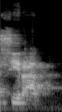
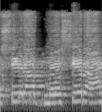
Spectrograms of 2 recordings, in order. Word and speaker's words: sirah: Kalau kita berbicara tentang sirah nabawiyah, tadi Ibu bacanya sirat. Nah, ini murtadin odong-odong ini kadang karena bukan Islam, maksudnya kadal ya. Sirat nabawiyah nggak ada, Ibu. Masdarnya apa itu sirat? Oke. Mau sirah, yang penting data yang saya berikan benar.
